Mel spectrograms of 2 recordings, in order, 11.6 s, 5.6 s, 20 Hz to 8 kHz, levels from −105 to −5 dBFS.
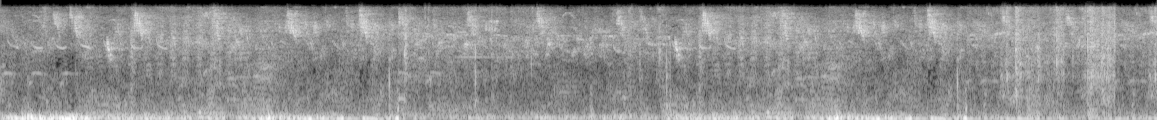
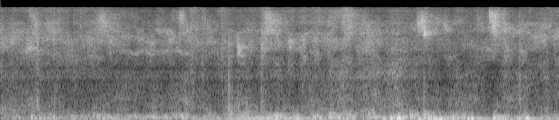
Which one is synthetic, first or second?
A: second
